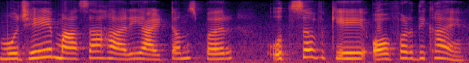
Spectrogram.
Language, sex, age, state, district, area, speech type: Hindi, female, 60+, Rajasthan, Jaipur, urban, read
